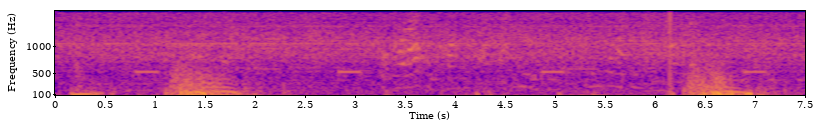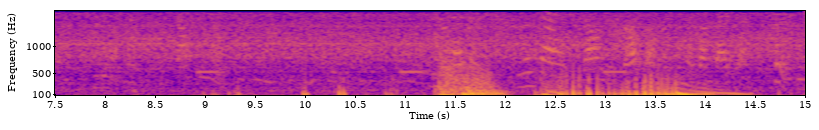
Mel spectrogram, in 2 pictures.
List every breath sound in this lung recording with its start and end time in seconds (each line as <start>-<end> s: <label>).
0.07-0.50 s: wheeze
1.09-1.88 s: inhalation
1.09-1.88 s: crackles
6.08-7.12 s: inhalation
6.08-7.12 s: crackles
11.25-12.28 s: inhalation
13.76-15.00 s: wheeze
